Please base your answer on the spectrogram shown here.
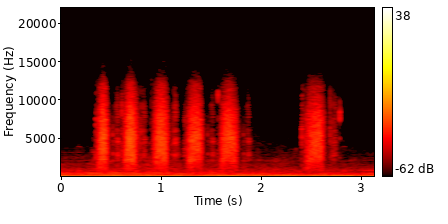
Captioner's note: water spraying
